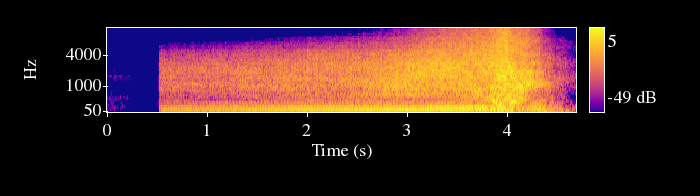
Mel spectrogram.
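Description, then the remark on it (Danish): A low-flying British Spitfire 9 (a so-called Tiefflieger) flies right over a microphone; its propeller engine roars in abruptly and grows steadily louder, peaking as it sweeps overhead with a sharp drop in pitch, then quickly fading. No voices. “Vi hører her en såkaldt Tiefflieger, en britisk Spitfire Submarine 9, flyve lige over en mikrofon fra, det er så fra vores tid.”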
